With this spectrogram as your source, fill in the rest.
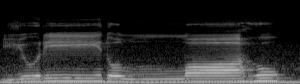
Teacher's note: لفظ اللہ کے لام سے پہلے پیش ہے، لفظ اللہ کے لام کو پر پڑھیں گے اور 2 حرکت کے برابر کھینچ کر پڑھیں گے کیونکہ لام کے اوپر کھڑا زبر ہے۔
